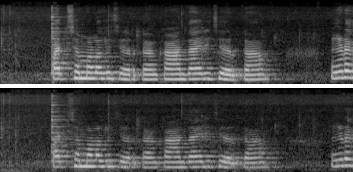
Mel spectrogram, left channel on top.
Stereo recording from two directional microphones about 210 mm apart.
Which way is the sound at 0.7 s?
50° left (ahead or behind).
